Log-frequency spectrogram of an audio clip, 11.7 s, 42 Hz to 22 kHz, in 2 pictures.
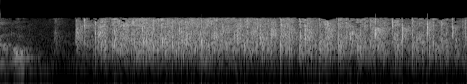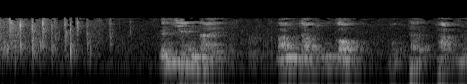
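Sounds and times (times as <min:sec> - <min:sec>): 
speech: 0:00.2 - 0:00.5, 0:07.8 - 0:08.7, 0:09.3 - 0:11.6
Buddhist lay audience applause: 0:00.9 - 0:07.3.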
